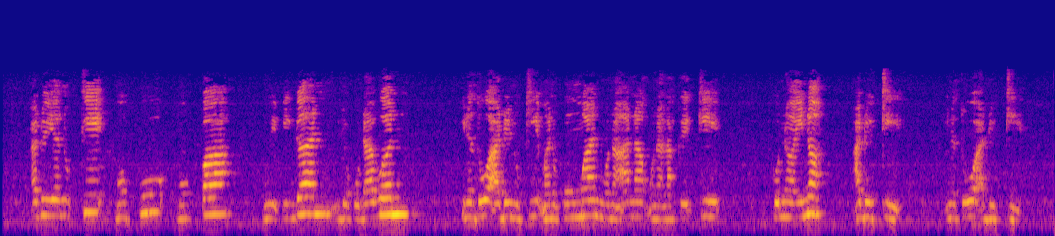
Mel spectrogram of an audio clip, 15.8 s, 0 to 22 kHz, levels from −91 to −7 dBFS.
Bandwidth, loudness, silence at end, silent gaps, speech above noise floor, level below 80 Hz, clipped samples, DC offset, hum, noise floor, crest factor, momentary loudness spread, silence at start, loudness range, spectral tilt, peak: 7.4 kHz; -25 LUFS; 0.5 s; none; 31 dB; -68 dBFS; under 0.1%; under 0.1%; none; -56 dBFS; 20 dB; 17 LU; 0.45 s; 6 LU; -4.5 dB/octave; -6 dBFS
